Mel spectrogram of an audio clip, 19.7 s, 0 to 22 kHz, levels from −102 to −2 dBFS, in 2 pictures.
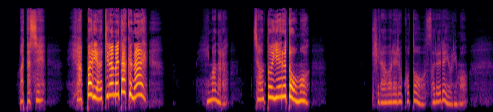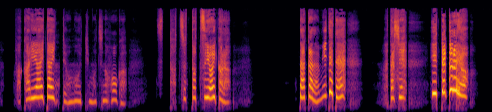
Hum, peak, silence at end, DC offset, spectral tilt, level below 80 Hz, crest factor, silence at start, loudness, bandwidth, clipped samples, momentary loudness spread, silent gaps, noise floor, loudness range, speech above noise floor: none; -2 dBFS; 0.5 s; under 0.1%; -0.5 dB/octave; -84 dBFS; 22 dB; 0.4 s; -19 LUFS; 17 kHz; under 0.1%; 24 LU; none; under -90 dBFS; 15 LU; over 68 dB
